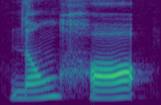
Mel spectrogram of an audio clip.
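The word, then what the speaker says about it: 侬好: is a mandarin but in Wu Chinese, or Shanghainese it pronounced as nong hao and in Yue Chinese or Cantonese it's pronounced as nei hou.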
